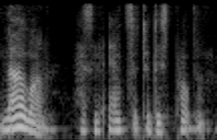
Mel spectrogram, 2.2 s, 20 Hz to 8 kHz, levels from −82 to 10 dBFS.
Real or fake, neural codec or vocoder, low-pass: fake; codec, 16 kHz in and 24 kHz out, 0.6 kbps, FireRedTTS-2 codec; 7.2 kHz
